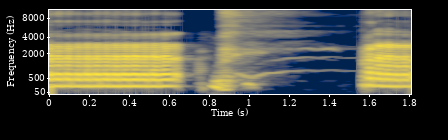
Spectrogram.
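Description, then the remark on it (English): A voice imitates a ringing phone: two loud, buzzy, rapidly trilling tones, with a brief breathy vocal sound that glides in pitch between them. “You have to do the phone noise.”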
